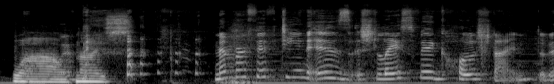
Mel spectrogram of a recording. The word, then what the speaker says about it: Schleswig-Holstein: Number 15 is Schleswig-Holstein.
